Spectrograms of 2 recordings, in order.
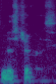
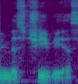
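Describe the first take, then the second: First: The word is said with three syllables. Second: The word is said with four syllables. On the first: The speaker calls it right. "it's mischievous" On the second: The speaker calls it wrong. "ninety-nine percent of people say mischievous"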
